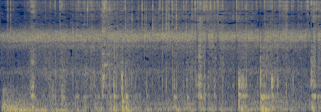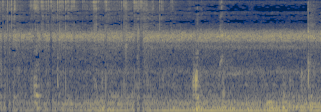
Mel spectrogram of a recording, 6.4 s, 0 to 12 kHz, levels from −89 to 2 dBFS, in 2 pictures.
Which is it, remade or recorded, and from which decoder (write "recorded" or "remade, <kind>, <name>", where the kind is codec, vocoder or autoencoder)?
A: recorded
